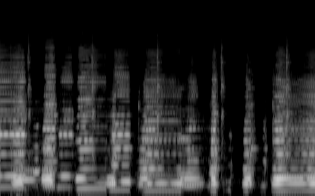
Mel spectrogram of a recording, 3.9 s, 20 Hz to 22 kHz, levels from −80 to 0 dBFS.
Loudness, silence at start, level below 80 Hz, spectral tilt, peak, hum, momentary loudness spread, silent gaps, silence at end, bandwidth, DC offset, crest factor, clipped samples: -28 LUFS; 0 s; -72 dBFS; -5.5 dB/octave; -10 dBFS; none; 7 LU; none; 0 s; 8.8 kHz; under 0.1%; 16 dB; under 0.1%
